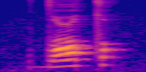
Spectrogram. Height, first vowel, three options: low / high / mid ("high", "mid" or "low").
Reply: mid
